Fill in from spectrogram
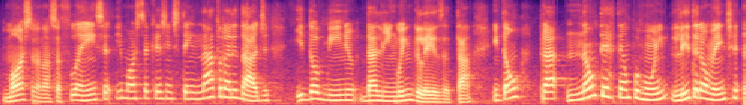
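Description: A man teaching an English lesson in Portuguese, lively and chatty, repeating each English phrase slowly for the student to copy. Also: a little high, dull audio.

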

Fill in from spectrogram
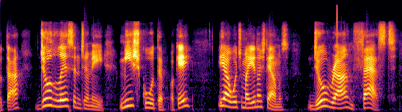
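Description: A man teaches English in a recorded lesson, at a middle pitch. He explains grammar patiently, checks in with the listener constantly, and slows right down to sound out each English example with stress. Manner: explanatory, models English phrases slowly and emphatically; frequent tag questions like né and tá.

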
